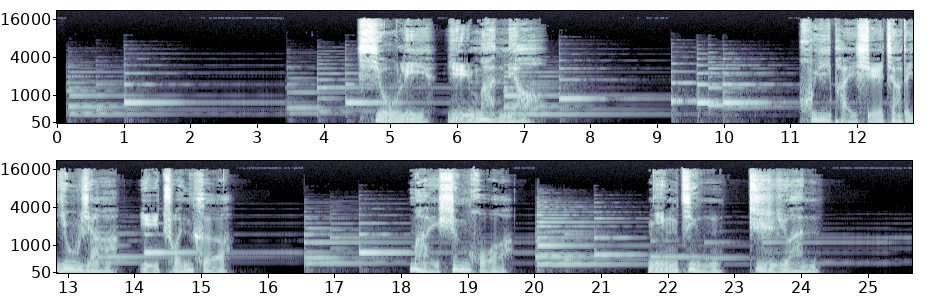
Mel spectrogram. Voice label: 男 广告 优雅磁性, 国语男声配音, 浑厚

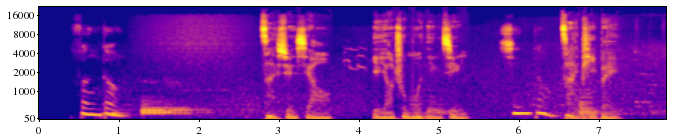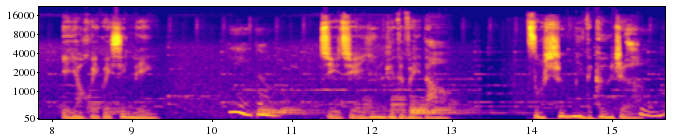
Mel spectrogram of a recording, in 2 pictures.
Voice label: 男 电台片花 磁性优雅

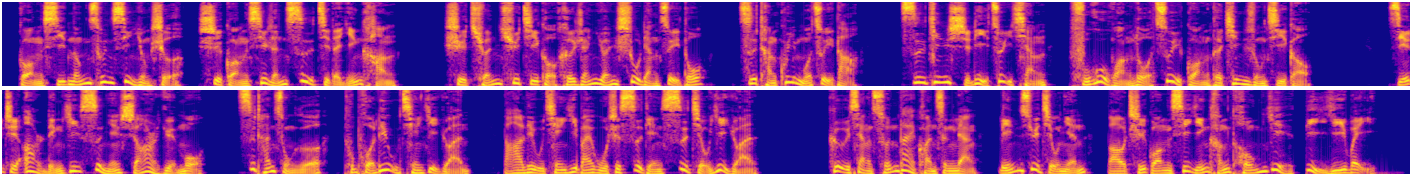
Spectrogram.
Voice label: 男 专题 宣传介绍; 农村信用社宣传介绍

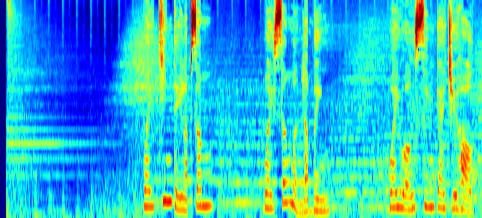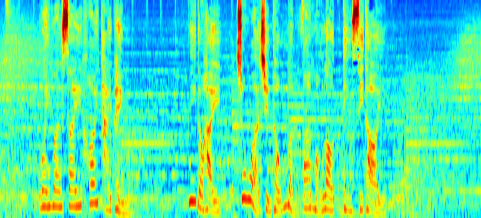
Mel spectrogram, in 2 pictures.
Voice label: 粤女 台呼; 中华传统网络电视台

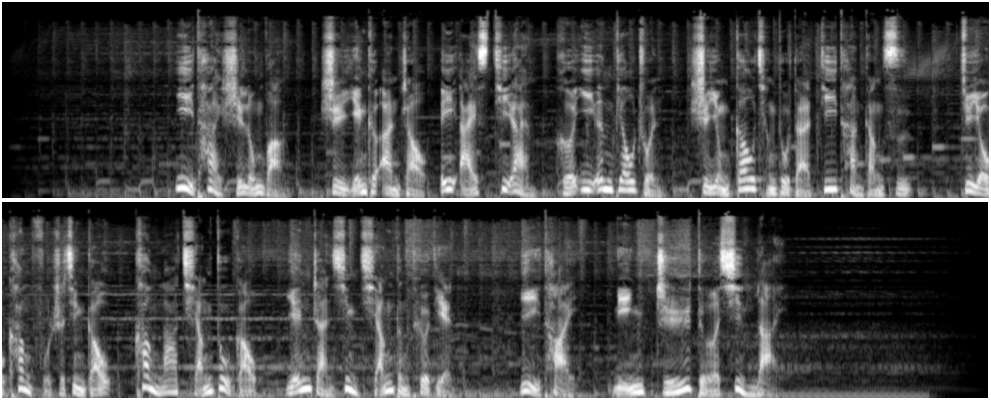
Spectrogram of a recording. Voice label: 男 广告, 国语男声配音 温情人物专题; 亿泰

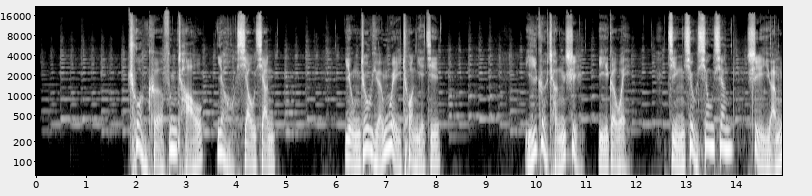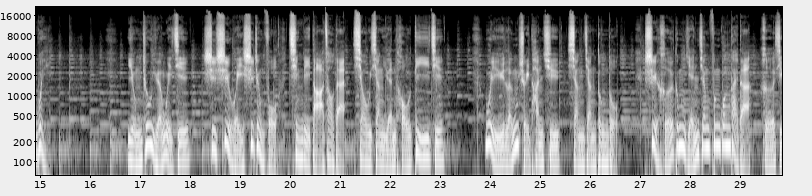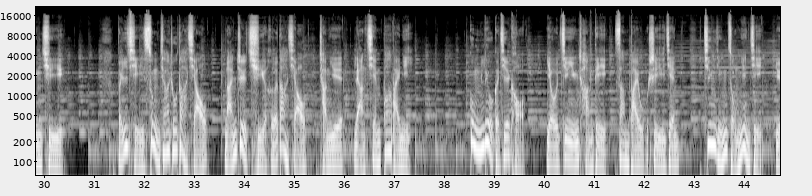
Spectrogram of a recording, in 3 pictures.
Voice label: 男 专题 城市介绍类

